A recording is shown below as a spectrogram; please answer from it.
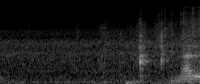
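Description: Paper rustling and crinkling as tissue paper and a card are handled in a cardboard box, starting about a second in, with two small sharp clicks.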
